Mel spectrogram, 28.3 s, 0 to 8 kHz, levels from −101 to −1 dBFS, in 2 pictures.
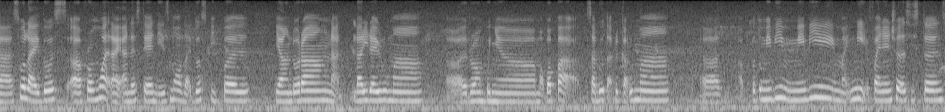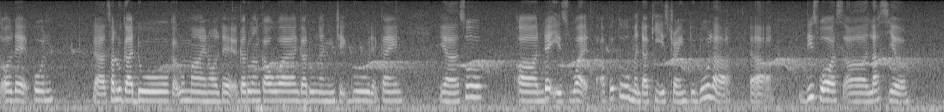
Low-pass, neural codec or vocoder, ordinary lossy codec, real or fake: none; none; none; real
